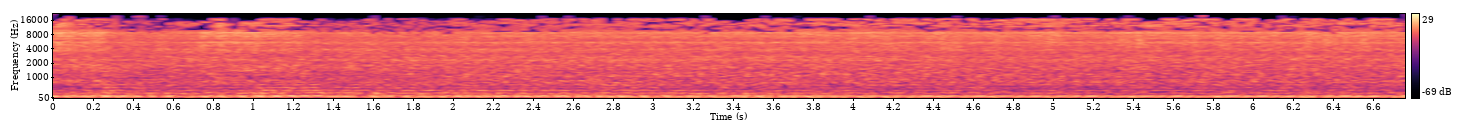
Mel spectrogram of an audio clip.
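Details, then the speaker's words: 1951 Henry J street rod V8 idling after swapping in another distributor cap and coil: rough, burbly but steady idle without the sharp pops; most backfiring gone, pointing to an ignition problem. "Alright, that seems to have stopped most of the backfiring, so it probably is an ignition problem."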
